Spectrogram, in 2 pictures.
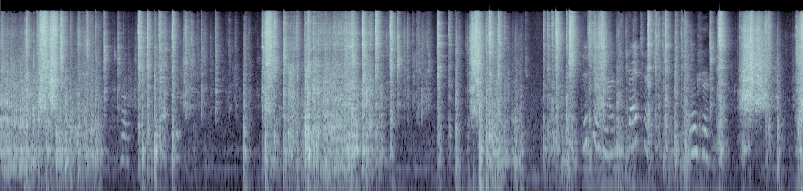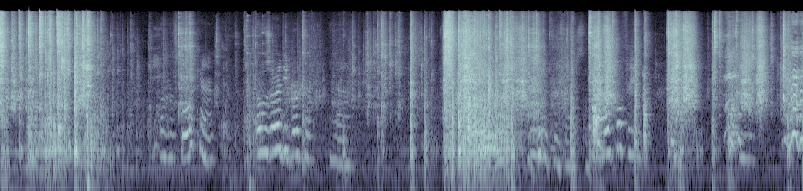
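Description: Plastic Beyblade spinning tops launched with ripcord launchers, spinning and clashing against each other inside a plastic tub lid, with repeated rattling clatter and sharp clicks that come in several long runs.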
